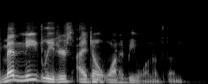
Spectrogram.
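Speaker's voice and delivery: ordinary delivery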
